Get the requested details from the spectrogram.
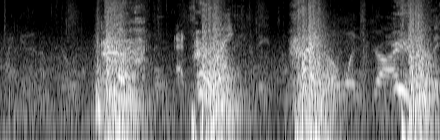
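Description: A baseball bat smashes hard against a car's metal body.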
